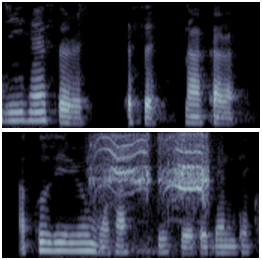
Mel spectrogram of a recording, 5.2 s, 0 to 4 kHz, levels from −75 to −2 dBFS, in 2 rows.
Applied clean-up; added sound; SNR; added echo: none; Camera; -4 dB; none.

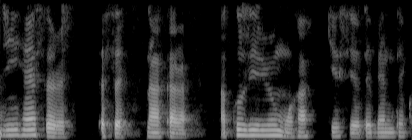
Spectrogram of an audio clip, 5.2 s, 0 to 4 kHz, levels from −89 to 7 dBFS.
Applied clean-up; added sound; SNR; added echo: none; none; none; none.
